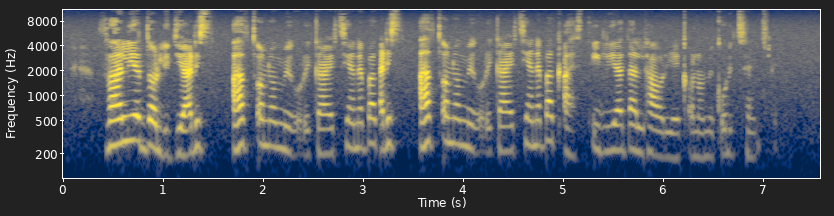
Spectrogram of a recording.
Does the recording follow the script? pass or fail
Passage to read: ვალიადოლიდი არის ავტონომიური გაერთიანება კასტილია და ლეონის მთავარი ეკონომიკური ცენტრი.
fail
